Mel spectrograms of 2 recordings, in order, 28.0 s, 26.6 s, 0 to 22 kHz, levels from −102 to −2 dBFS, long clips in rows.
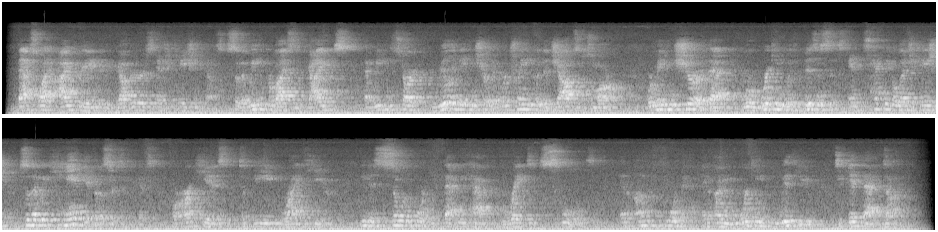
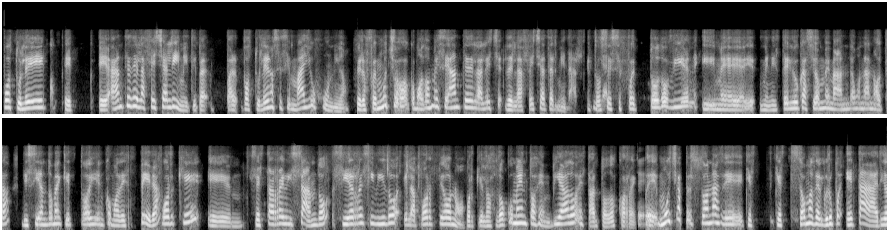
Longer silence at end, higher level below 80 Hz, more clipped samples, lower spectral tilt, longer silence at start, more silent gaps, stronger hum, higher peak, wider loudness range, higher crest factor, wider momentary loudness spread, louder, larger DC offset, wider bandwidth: first, 0.2 s vs 0 s; first, -22 dBFS vs -50 dBFS; neither; first, -6.5 dB/octave vs -5 dB/octave; about the same, 0.1 s vs 0 s; neither; neither; about the same, 0 dBFS vs 0 dBFS; about the same, 4 LU vs 3 LU; about the same, 16 dB vs 16 dB; about the same, 8 LU vs 8 LU; about the same, -17 LUFS vs -17 LUFS; neither; first, 9.6 kHz vs 8.2 kHz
